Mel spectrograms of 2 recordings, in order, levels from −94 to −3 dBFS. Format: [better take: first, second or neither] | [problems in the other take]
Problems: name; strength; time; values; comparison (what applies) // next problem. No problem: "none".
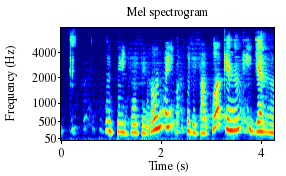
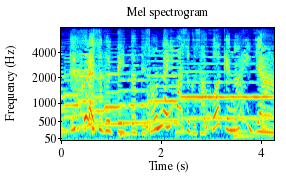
second | noise reduction (neural mask model DeepFilterNet 3)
